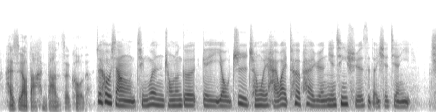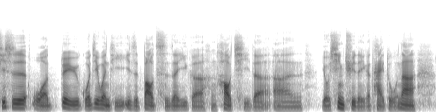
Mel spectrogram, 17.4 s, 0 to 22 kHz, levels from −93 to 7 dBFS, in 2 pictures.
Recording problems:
muffled; very; fading above 2 kHz

